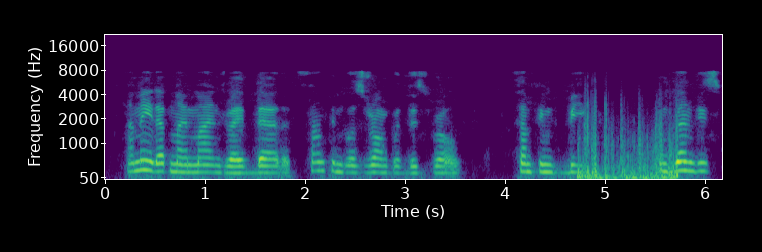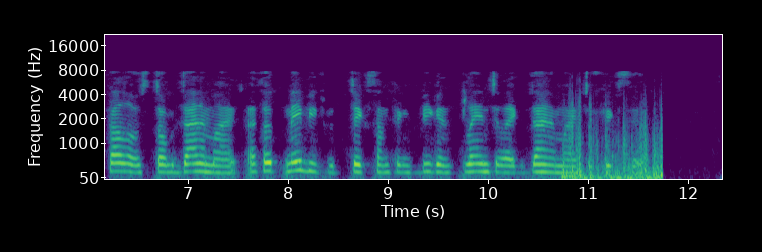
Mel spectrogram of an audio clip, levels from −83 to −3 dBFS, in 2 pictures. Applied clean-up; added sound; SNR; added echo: none; Wind; 0 dB; none.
